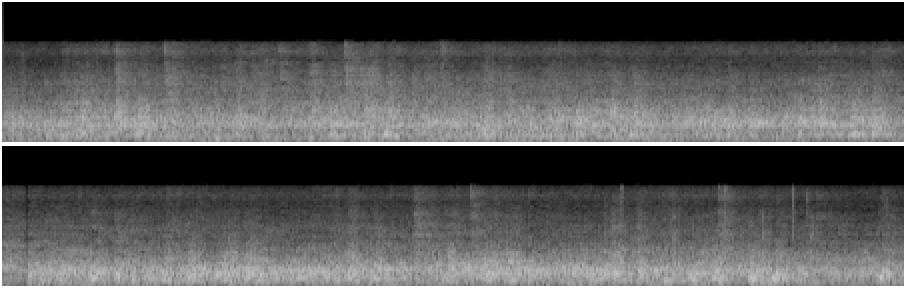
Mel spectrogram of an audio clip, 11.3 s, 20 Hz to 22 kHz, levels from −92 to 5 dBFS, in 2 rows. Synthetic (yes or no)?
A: no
